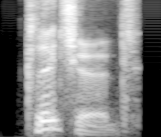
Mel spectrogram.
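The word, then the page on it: clichéd: British English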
